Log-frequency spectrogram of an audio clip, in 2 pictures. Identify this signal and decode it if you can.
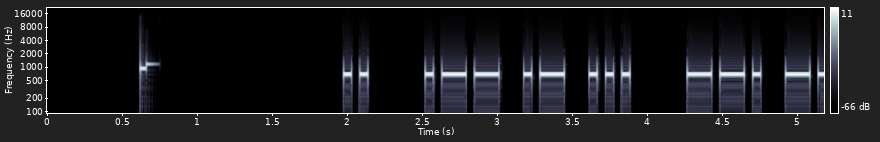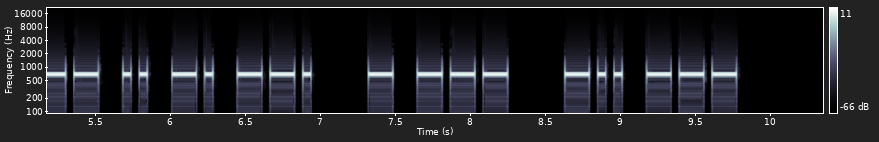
Morse code, heard as a keyed tone, about 22 wpm, 700 Hz. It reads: I WAS GOING TO DO
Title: Sets of 5 Words Encore2 22wpm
